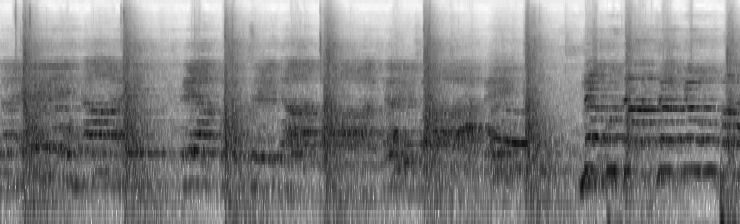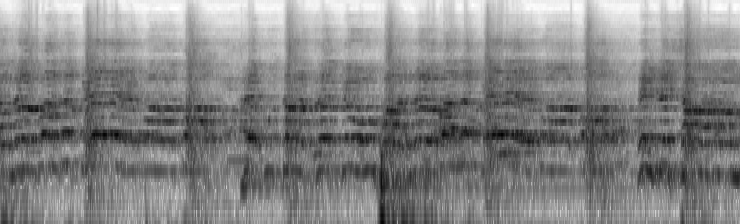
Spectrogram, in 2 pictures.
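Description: Crowd of men doing matam: many hands striking chests together in a steady beat, while voices chant a noha (lament) in unison over it. The sung voices grow stronger about six seconds in.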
